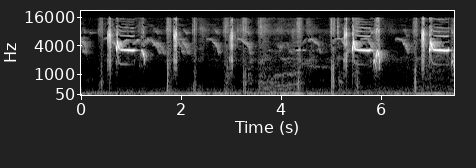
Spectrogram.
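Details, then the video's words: A prinia singing relaxed and actively gives short bursts of high, sharp chirps and thin whistled notes, with quiet gaps of a few seconds between phrases. "PRENJAK GACOR SANTAI"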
